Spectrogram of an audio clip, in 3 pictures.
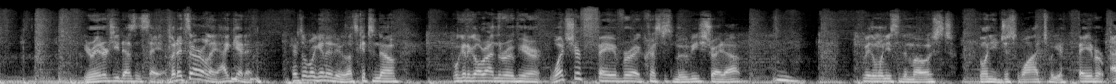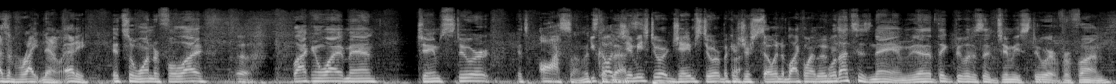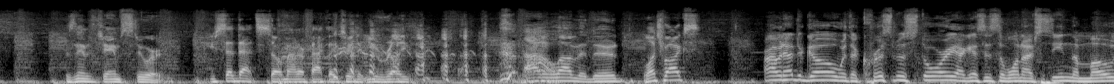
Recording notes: called into the show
